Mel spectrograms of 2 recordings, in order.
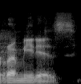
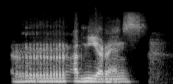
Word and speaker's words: Ramirez: And I'm Ramirez, or Ramirez, if you say it right. Ramirez.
